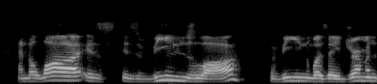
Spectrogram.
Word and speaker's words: Wien: the law is is veen's law veen was a german scientist so we uh don't pronounce it wien's law we pronounce it veen's law because that's how he pronounced his name but this is a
